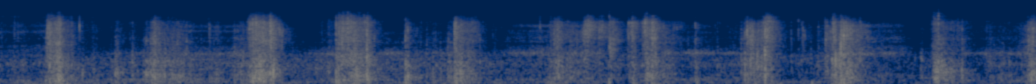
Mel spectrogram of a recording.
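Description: A hiker's footsteps on a dry trail at a steady walking pace, about three steps every two seconds.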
